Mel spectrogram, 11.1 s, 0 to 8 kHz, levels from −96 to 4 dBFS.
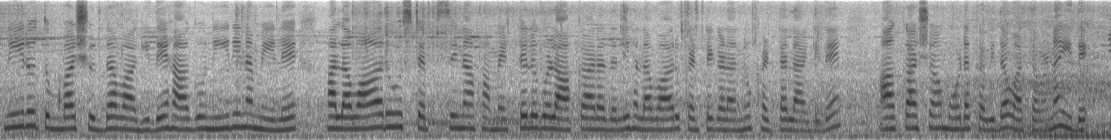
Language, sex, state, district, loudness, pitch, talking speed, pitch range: Kannada, female, Karnataka, Raichur, -22 LUFS, 245 Hz, 95 wpm, 230-260 Hz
